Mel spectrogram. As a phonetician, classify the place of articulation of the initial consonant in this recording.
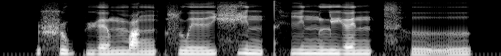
retroflex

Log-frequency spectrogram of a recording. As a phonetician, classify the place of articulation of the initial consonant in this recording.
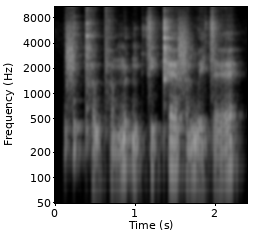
labial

